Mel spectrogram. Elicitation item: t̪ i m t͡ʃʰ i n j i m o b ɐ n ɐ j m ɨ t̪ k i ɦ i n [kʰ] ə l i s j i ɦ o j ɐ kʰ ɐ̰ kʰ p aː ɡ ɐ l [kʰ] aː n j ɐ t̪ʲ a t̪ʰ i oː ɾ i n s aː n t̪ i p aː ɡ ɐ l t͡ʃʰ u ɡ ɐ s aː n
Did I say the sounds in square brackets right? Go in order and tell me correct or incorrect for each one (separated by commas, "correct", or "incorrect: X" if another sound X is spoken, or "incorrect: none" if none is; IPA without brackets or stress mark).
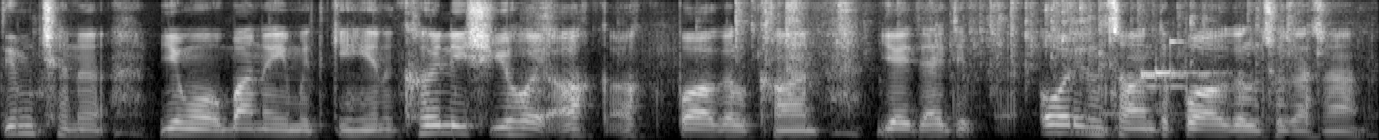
correct, correct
